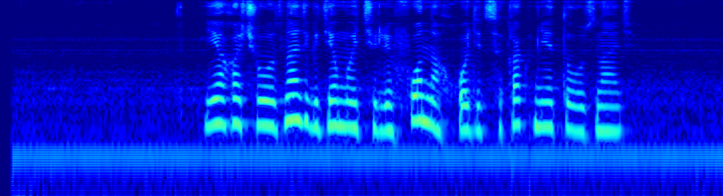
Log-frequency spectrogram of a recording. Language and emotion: Russian, neutral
